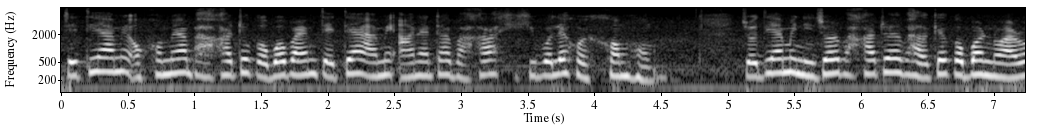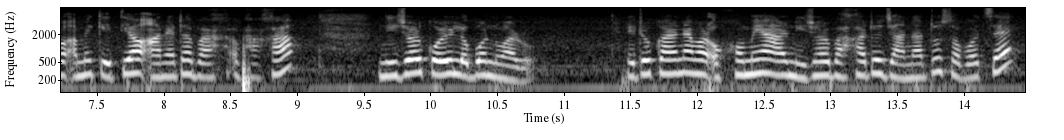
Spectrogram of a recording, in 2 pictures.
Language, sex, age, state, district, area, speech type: Assamese, female, 18-30, Assam, Sonitpur, rural, spontaneous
